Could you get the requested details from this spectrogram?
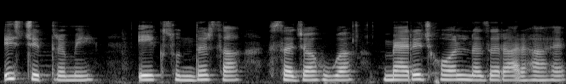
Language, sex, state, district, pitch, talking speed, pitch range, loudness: Hindi, female, Chandigarh, Chandigarh, 205 Hz, 150 wpm, 200-215 Hz, -16 LUFS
